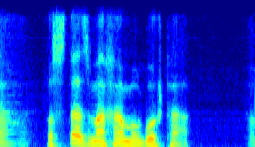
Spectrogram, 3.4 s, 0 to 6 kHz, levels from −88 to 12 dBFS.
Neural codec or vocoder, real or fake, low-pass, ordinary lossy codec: codec, 16 kHz, about 1 kbps, DyCAST, with the encoder's durations; fake; 5.4 kHz; Opus, 24 kbps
